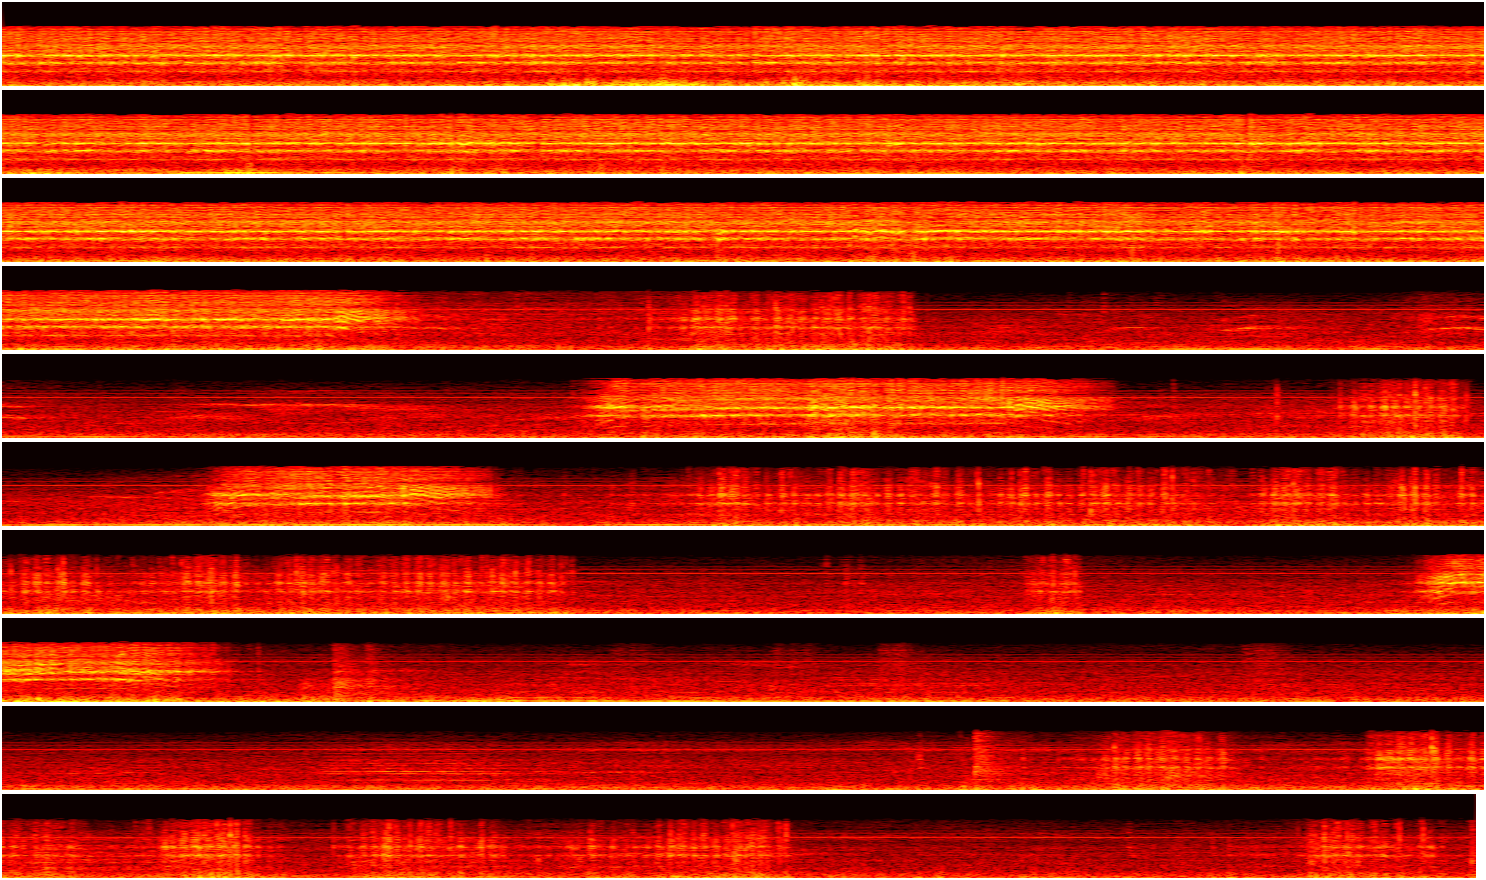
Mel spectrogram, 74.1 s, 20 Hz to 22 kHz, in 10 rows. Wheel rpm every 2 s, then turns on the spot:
160, 160, 160, 160, 160, 160, 160, 160, 160, 160, 160, 150, 20, 10, 0, 0, 100, 70, 10, 60, 20, 20, 20, 10, 0, 20, 40, 0, 0, 0, 0, 0, 10, 20, 30, 10, 10.
26-28 36-38 40-48 64-74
